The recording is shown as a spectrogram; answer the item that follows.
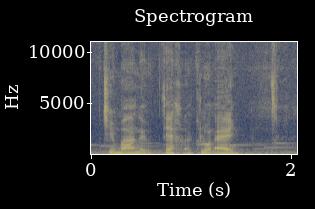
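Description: A man speaking in Khmer, with music playing quietly underneath.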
